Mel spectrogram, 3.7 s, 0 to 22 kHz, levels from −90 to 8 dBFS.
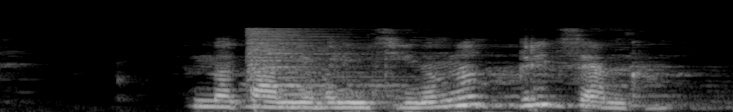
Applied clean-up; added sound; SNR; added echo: classical method WPE with log-MMSE.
